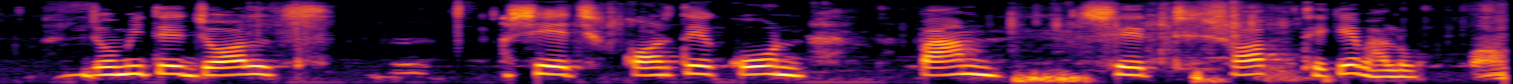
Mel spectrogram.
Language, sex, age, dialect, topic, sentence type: Bengali, female, 18-24, Rajbangshi, agriculture, question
